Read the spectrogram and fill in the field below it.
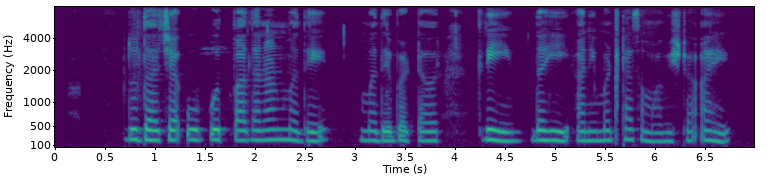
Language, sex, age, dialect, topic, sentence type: Marathi, female, 31-35, Northern Konkan, agriculture, statement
